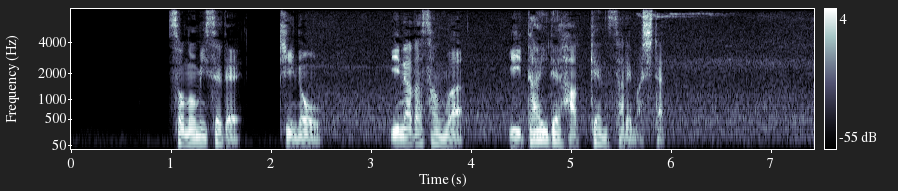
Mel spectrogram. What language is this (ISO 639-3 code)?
jpn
